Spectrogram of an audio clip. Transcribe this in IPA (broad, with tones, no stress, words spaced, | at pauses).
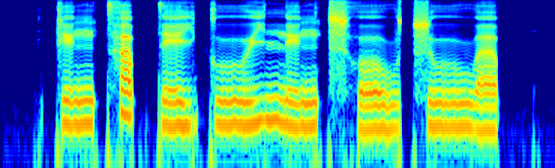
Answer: kɪ˨˧ŋ t̪ʰɐ˥p̚t̪e˨˧jkuː˨˥j n̪ɪ˨˧ŋt͡sʰo˨w t͡suː˧wɐ˧p̚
